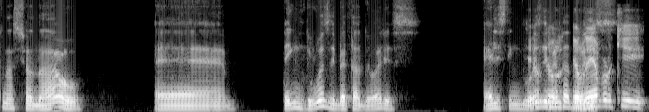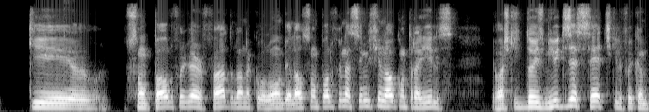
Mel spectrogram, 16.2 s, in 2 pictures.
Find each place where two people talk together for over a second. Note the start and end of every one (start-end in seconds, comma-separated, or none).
6.5-7.8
